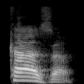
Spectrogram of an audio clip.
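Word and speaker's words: casa: you how to so Kaza the emphasis is on the a the first a because it's the penultimate syllable but there's no accent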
